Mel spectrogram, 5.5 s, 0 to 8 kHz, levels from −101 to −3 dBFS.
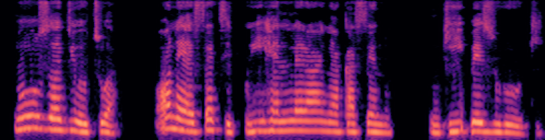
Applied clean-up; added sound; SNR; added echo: none; none; none; none.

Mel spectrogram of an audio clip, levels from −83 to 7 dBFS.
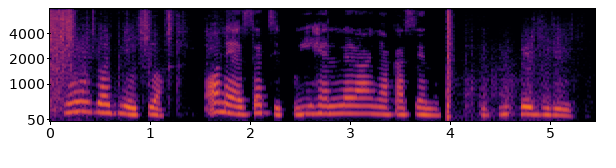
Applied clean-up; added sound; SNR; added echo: neural mask model RNNoise.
